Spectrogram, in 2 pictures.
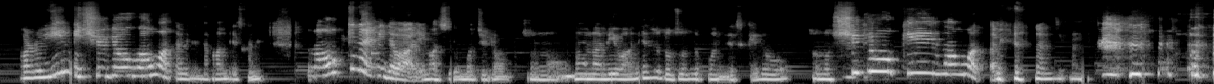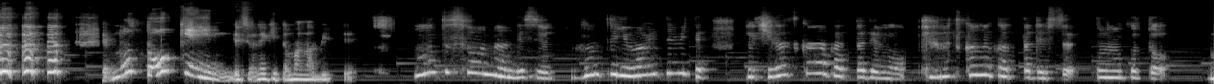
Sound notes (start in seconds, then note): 10.0 laugh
